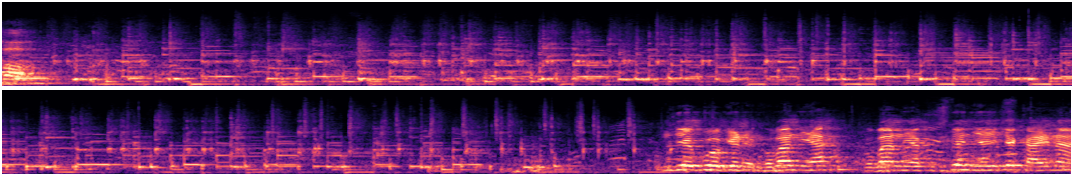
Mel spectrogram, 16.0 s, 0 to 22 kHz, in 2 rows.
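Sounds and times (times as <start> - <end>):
drums and hand percussion: 0.0 - 16.0.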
